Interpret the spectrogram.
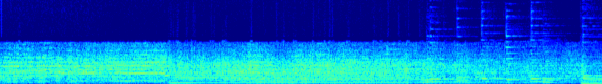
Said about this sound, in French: Escorté de dizaines de bateaux, salué par les sirènes de tous les navires, survolé par des hélicoptères, au milieu des gerbes d'eau des bateaux-pompes, France poursuit sa marche triomphale vers son quai d'accostage.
